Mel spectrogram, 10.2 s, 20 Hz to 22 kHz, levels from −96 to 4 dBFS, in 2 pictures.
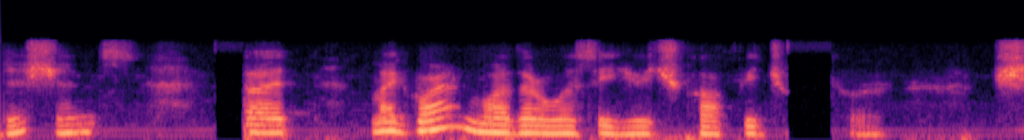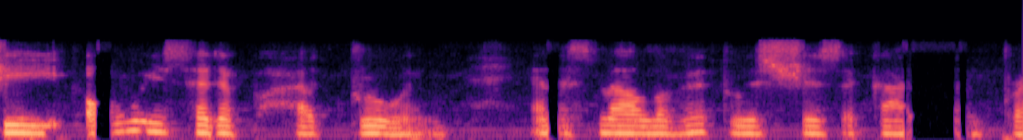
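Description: At 1.07, 3.94, 5.60, 7.85 and 9.63 s, lost AMR speech frames interrupt the speech for 140, 220, 80, 60 and 280 ms. Each time the decoder repeats its last good pitch and vocal-tract settings at falling gain, so the speech drops to near silence within two frames, as wideband concealment does, before returning weak or rough. The last loss is scattered across 320 ms. Unlike a hard dropout or clipped gap, nothing cuts off abruptly.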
